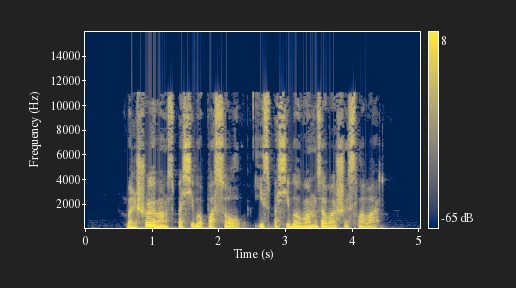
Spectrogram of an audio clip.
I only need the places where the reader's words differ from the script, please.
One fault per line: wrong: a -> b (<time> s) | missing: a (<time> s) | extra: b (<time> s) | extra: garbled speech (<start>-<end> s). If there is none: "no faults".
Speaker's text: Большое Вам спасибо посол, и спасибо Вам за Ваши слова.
no faults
